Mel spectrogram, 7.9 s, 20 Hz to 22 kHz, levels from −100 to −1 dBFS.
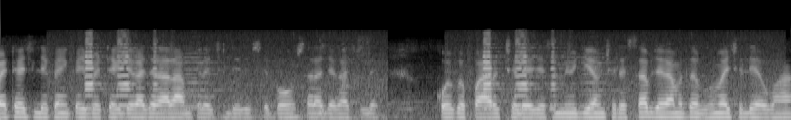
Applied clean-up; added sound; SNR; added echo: none; Motor vehicle (road); 10 dB; none.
